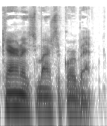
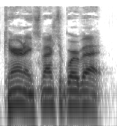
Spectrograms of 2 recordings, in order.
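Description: First: Low, softer admission; retold sheepish confession. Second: Firmer, fuller-voiced confession; retold insistent repeat. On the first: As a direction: confess it quietly to the girlfriend. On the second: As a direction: say it plainly so it gets through. Repeating confession after being dismissed.

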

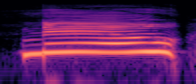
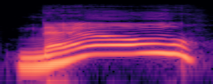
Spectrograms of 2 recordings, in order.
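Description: First: Put-on squeaky little boy asking; a small kid, pitched way up; very high child voice. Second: Put-on high boy asking; young boy's surprised question; high child voice. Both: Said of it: "Let me do a different one for Tommy".

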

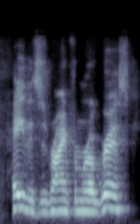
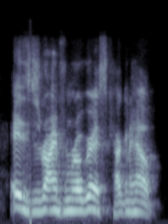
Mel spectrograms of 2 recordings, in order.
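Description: First: Upbeat friendly hello on the phone; friendly phone greeting. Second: Friendly phone greeting. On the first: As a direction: greet a caller brightly. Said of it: "here's how I answer the phone". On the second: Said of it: "the one I use the most is". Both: Shown as a demonstration.

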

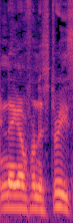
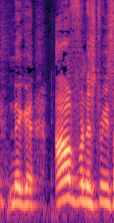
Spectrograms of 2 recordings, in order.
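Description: First: Said in the usual way. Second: "I'm" punched higher and louder; imitating a cocky comeback, "I'm" raised and loud; retold defiant boast. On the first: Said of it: "he was again like". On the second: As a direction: throw it back, leaning hard on "I'm". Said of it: "And Brandon's like".

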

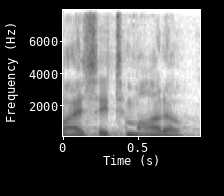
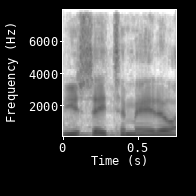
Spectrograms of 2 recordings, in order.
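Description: First: "tomato" with "mah" in the middle; British tomato. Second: "tomato" with "may" in the middle; American tomato. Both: Shown as a demonstration.

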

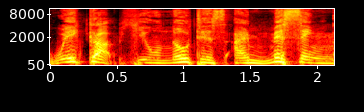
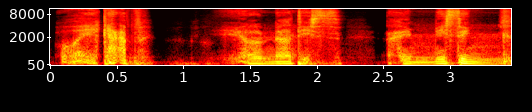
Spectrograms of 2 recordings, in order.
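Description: First: Put-on creepy old man. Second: Put-on hushed, low, creepy Romanian-accented voice. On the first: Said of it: "your best version of that voice". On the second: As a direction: whisper it slowly with a hammy Romanian accent. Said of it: "Mine didn't have an accent. I don't know why yours had an accent".

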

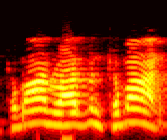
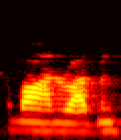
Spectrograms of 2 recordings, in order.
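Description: First: Higher, louder call through the door; impatient call. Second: Said in the usual way. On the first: Acted. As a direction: call him again, sharper and louder. Calling again, no answer.

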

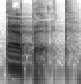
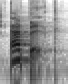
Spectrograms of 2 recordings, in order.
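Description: First: Said in the usual way. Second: Repeated much higher, falling off the top; high delighted echo of the first; excited. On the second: Real, not acted. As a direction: savor it, thrilled by the clip. Host repeats her reaction, much higher.

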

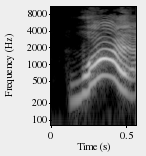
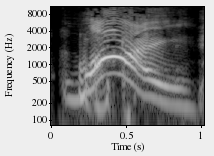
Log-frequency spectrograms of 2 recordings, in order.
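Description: First: Why? pitched much higher and pushed out in disbelief; Why? flung up high, incredulous; exasperated why. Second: Puzzled. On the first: Wife to husband over his homemade bong, Why? much higher in disbelief. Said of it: "I go". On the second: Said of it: "And I go". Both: Retold or imitated.

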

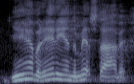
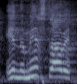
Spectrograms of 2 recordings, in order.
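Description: First: Doubting congregant. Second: "in the midst of it" thrown back higher and louder; emphatic answer. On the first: Retold or imitated. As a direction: sound like a discouraged listener pushing back. Congregant objecting to preacher. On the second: Acted. Preacher answering the doubter, forceful and raised. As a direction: hit it back as a rallying cry.

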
